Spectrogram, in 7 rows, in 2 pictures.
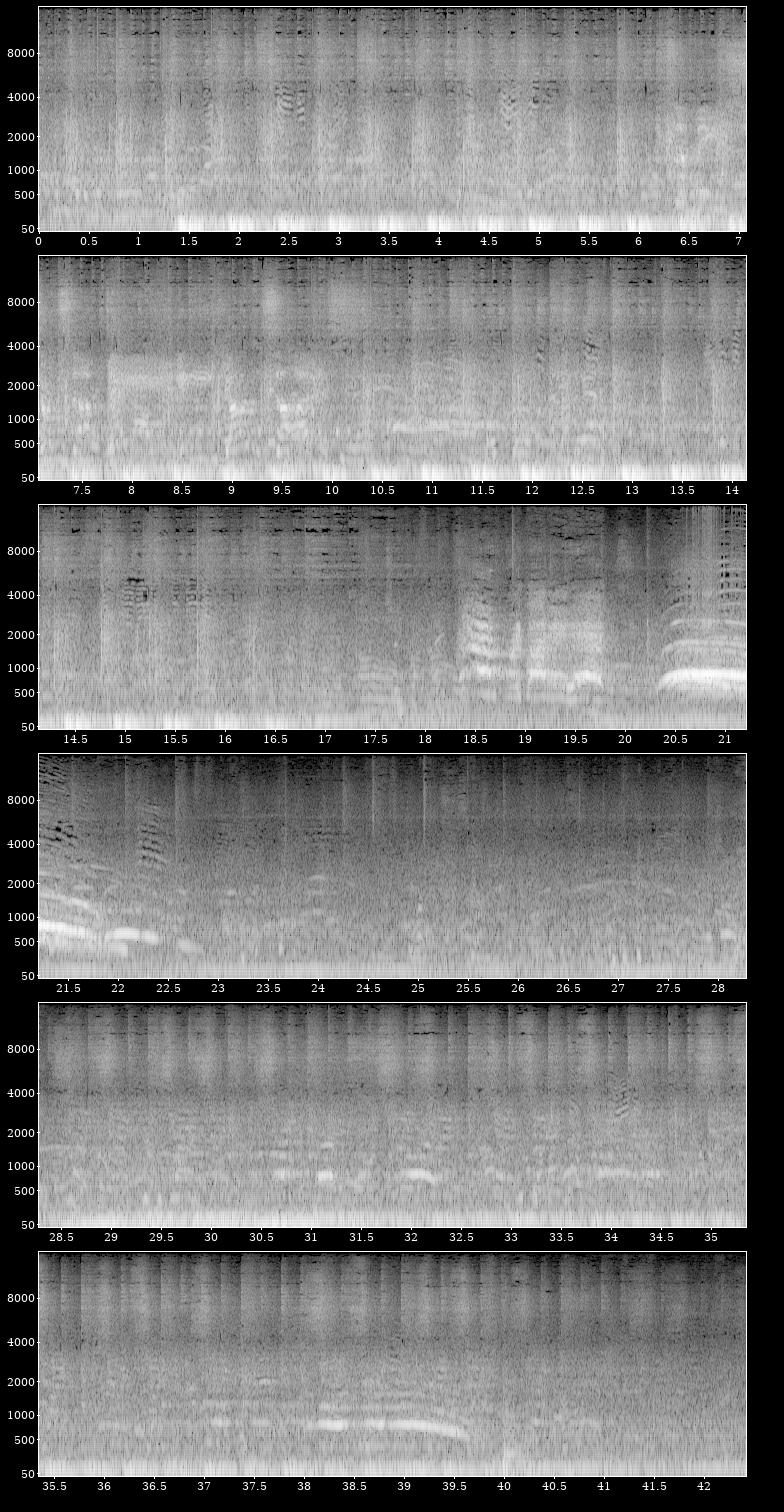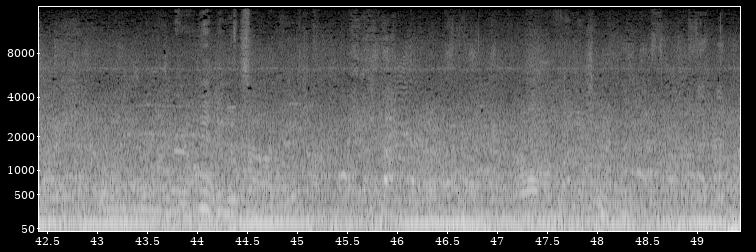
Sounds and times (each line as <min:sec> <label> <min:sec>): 0:00.0 low conversation among the crowd 0:49.4
0:01.2 batter is announced 0:17.0
0:06.3 fan leads his own promotion, shouting 0:12.7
